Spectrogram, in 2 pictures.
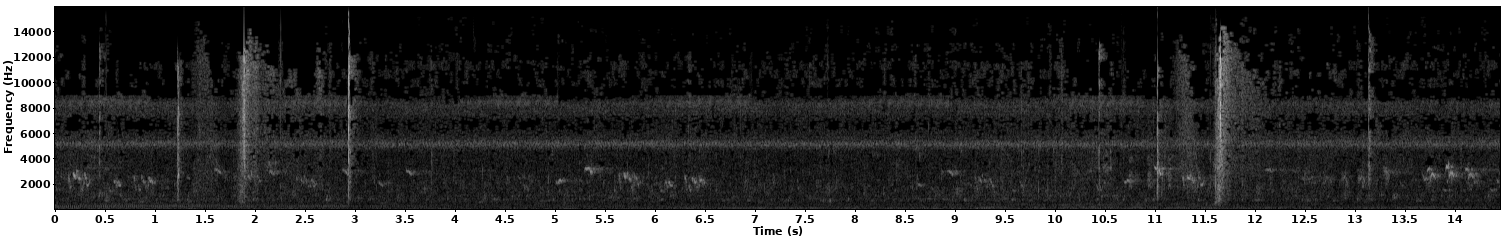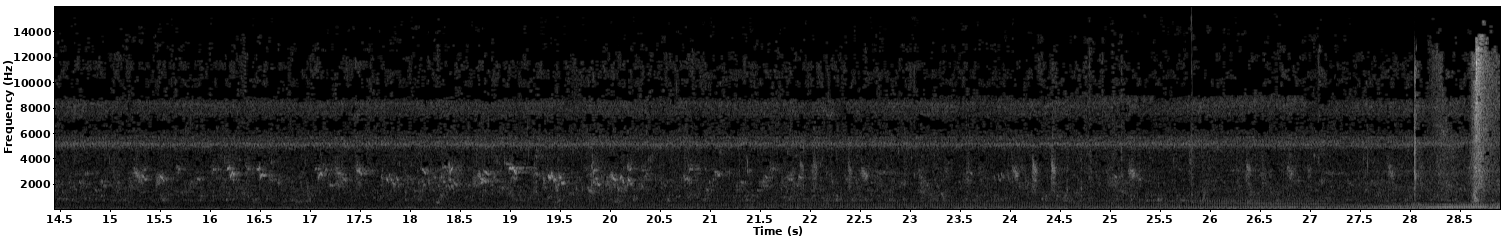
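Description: Outdoor ambience of many birds chirping and calling, with a few sharp clicks now and then. A low hum grows louder near the end.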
